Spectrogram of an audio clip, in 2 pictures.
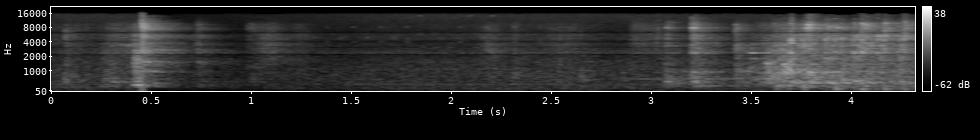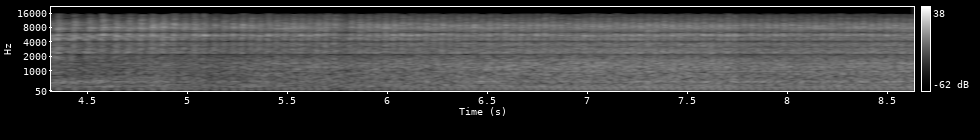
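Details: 29-year-old Rally electric-start mower, oil change still due, primed with three pumps per the manual: a few priming clicks, then it fires and settles into a steady, even putter with no misses; runs healthy.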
